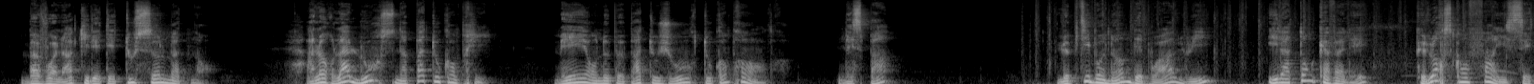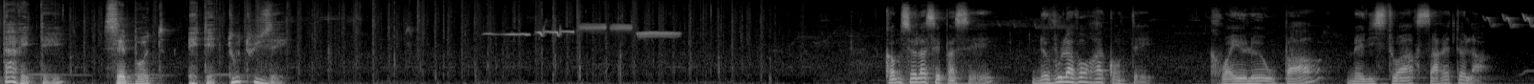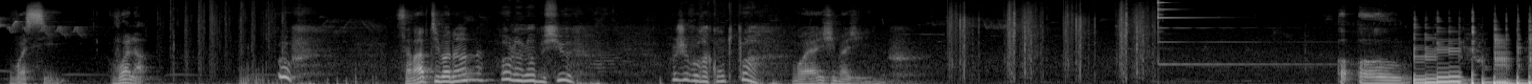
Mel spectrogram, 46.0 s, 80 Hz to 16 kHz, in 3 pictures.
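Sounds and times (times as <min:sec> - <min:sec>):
struck bell ringing: 0:42.2 - 0:44.6.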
